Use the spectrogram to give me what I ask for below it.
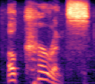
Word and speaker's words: occurrence: How about occurrence? I don't have them written on the slide, but the first two in occurrence are hard and then the one at the end is soft.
